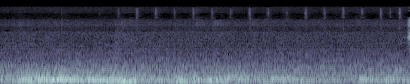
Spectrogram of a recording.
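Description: A low rumbling noise that swells just after the start and slowly fades over the following few seconds.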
